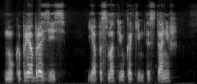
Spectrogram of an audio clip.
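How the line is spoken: Plain. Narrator (Russian): сказал танский монах

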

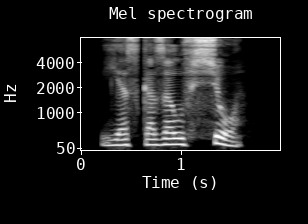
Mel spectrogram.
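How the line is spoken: Peculiar growl. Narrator (Russian): Как-то по-особенному рыкнул местный тиран

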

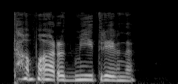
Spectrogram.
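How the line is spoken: Moan with nervous laughter. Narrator (Russian): простонала Василина, не в силах сдержать нервный смех

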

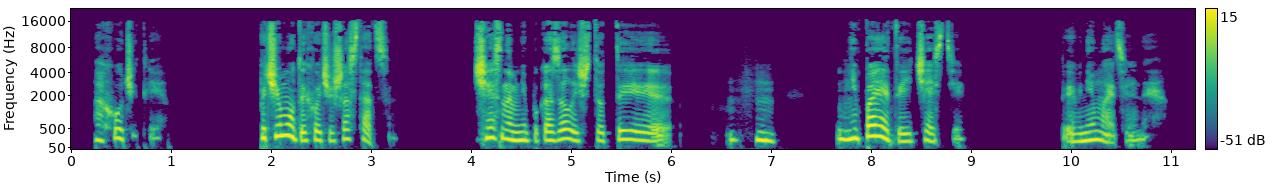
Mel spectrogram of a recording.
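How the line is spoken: Soft, smiling. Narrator (Russian): мягко улыбнулся Адам

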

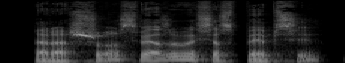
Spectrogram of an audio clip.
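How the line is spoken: Sighing. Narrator (Russian): вздохнул Костя

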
